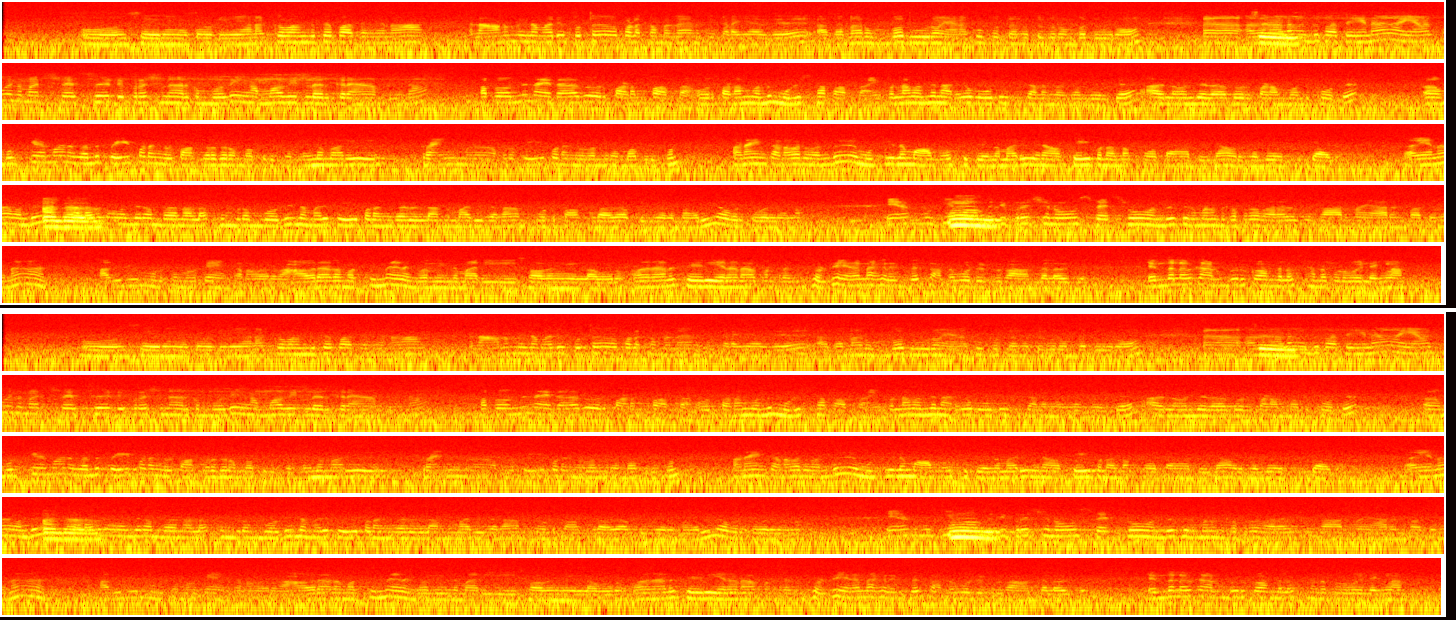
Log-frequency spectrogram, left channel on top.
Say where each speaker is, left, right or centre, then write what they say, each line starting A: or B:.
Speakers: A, on the left (about 30°); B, on the left (about 65°).
A: ஓ சரிங்க தோழி எனக்கு வந்துட்டு பாத்தீங்கன்னா நானு இந்த மாதிரி புத்தக பழக்கமெல்லா எனக்கு கெடையாது அதெல்லா ரொம்ப தூரோ எனக்கு புத் தகத்துக்கு ரொம்ப தூரோ அ அதனால
B: ம்
A: வந்து பா த்திங்கனா எனக்கு இந்த மாரி ஸ்ட்ரெஸூ டிப்ரஷனா இருக்கும்போது எங்கம்மா வீட்ல இருக்கிறே அப்டினா அப்போ வந்து நா ஏதாவது ஒரு படம் பாப்பே ஒரு பட வந்து முழுசா பாப்பே இப்பல்லா வந்து நறய ஓட்டி ஓட்டி படங்கள் வந்து இருக்கு அதுல வந்து ஏதாவது ஒரு படம் வந்து போட்டு அ முக்கியமா எனக்கு வந்து பேய் படங்கள் பாக்குறது ரொம்ப பிடிக்கும் இந்த மாரி க்ரைம்மு அப்பறொ பேய் படங்கள் வந்து ரொம்ப புடிக்கும் ஆனா என் கணவர் வந்து முற்றிலும் ஆப்போசிட் இந்த மா ரி நா பேய் படல்லா போட்டே அப்டினா அவருக்கு வந்து பிடிக்காது ஏனா வந்து
B: அதா
A: கடவுள வந்து நம்ம நல்லா கும்புடும் போது இந்த மாதிரி பேய் படங்கள் அந்த மாதிரி இதெல்லா போட்டு பாக்கக்கூடாது அப்டிங்கிற மாரி அவருக்கு ஒரு எண்ணம் <inaudible> எனக்கு முக்கியமா
B: ம்
A: வந்து டிப்ரஷனோ ஸ்ட்ரெஸ்ஷோ வந்து திருமணத்துக்குப்பற வரதுக்கு காரண யாருனு பாத்தீங்கனா அதுலயு முழுக்க முழுக்க என் கணவர்தா அவரால மட்டுதா எனக்கு வந்து இந்த மாரி சோதனைகள்லா வரு அதனால சரி என்னடா பண்றதுன் சொல்ட்டு ஏ நாங்க ரெண்டு பேரு சண்ட போட்டுட்ருக்கோ அந்தளவுக்கு எந்தளவுக்கு அன்பு இருக்கோ அந்தளக்கு சண்ட போடுவோ இல்லைங்களா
